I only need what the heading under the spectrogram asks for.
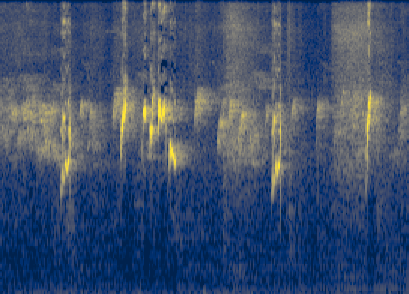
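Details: Red-whiskered bulbul delivering its loud, clear master song, a run of rich warbling whistles punctuated by five strong accented notes, including a rapid triple burst at the two-second mark.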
